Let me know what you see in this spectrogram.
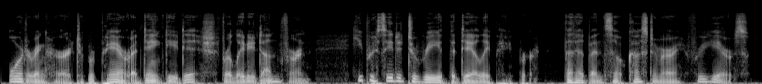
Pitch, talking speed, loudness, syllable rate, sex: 90 Hz, 190 wpm, -21 LUFS, 5.5 syllables/s, male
